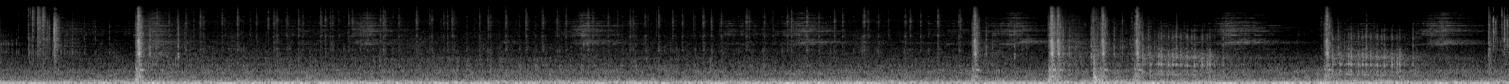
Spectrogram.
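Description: Large metal gears turn with a deep mechanical rumble and occasional clanks.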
